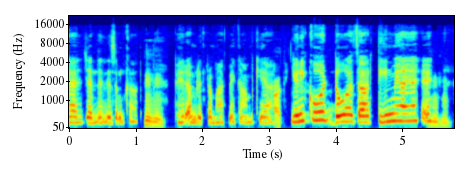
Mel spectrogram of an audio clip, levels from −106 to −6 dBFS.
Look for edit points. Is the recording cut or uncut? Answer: cut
